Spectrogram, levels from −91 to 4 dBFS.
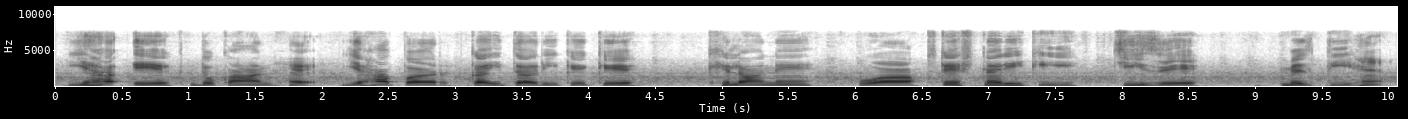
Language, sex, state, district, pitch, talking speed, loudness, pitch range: Hindi, male, Uttar Pradesh, Hamirpur, 135 Hz, 95 wpm, -16 LUFS, 125-185 Hz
